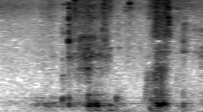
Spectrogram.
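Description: Faint sipping of a thick smoothie through a drinking straw: a couple of soft mouth sounds, one about a second in and another near the end.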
